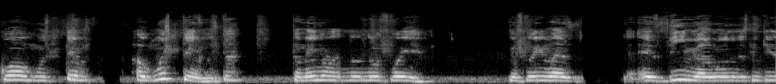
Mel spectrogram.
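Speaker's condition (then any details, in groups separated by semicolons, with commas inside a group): Cerebral palsy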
